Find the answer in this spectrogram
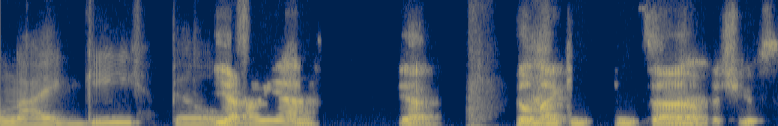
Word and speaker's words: Bill Nighy: Bill Nighy, he's of the shoes. Bill Nighy, I believe is the proper. Oh, pronunciation. okay. Yeah, you have to say it. You have to sneeze in the middle.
